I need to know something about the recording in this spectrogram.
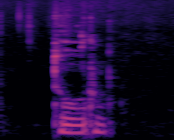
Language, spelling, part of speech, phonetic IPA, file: Polish, tur, noun / interjection, [tur], LL-Q809 (pol)-tur.wav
